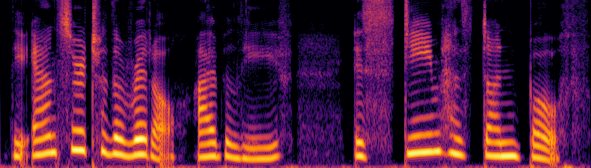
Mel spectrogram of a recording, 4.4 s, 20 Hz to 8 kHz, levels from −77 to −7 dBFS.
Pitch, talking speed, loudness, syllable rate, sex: 250 Hz, 150 wpm, -17 LUFS, 4.4 syllables/s, female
